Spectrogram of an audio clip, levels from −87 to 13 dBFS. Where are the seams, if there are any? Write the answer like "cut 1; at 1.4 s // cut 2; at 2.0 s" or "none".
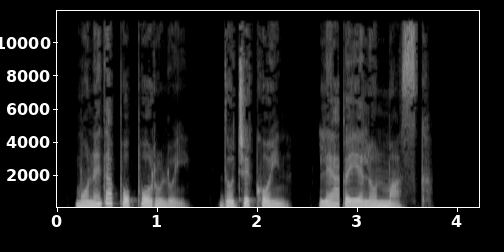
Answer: cut 1; at 2.8 s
